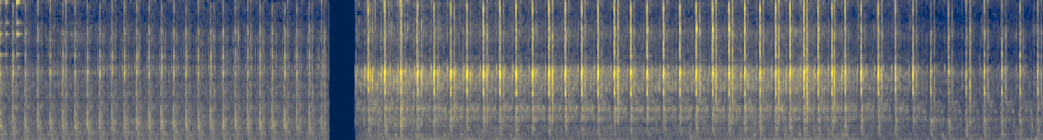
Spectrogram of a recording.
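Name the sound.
sewing machine stitching a border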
